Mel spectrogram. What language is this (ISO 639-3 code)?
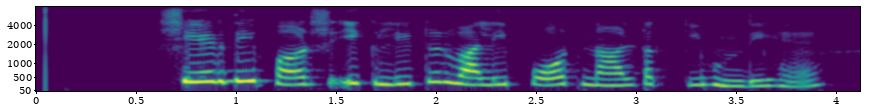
pan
